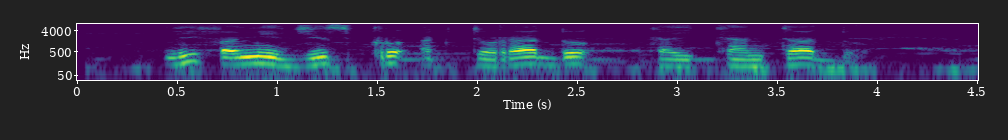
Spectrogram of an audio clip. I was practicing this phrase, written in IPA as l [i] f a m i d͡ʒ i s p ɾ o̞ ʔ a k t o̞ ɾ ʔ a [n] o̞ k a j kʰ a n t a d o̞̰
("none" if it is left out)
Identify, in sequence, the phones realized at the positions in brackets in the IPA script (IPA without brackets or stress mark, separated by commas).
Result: i, d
